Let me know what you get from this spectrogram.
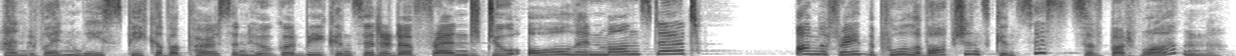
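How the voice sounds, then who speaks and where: A woman's voice: high voice, animated, normal speed, dark tone, dry recording, studio quality. A woman playing a playful, scheming, self-assured mage aunt in a video game, airy and teasing in a theatrical way. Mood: coy, coaxing.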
